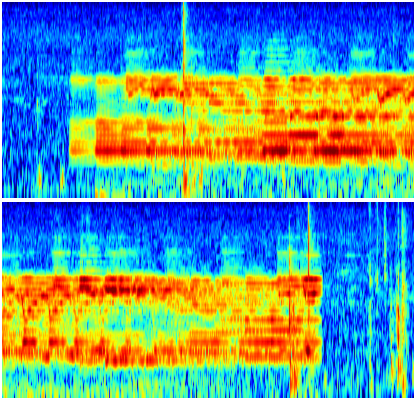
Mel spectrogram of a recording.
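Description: Eurorack synthesizer voice, a Plaits oscillator through a filter played from an OP-Z sequencer, sounding a bright, steady, many-partial synth tone with its filter opened up. It starts just under a second in and cuts off about a second before the end.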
